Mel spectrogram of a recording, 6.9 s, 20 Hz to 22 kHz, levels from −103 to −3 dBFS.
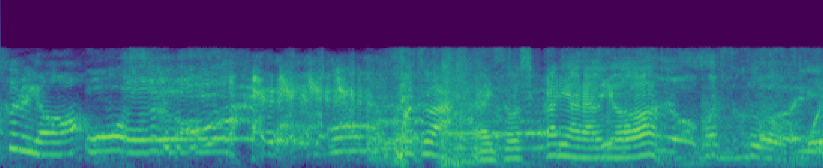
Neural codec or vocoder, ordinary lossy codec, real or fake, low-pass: codec, 16 kHz, 4 kbps, FreqCodec, smaller model; none; fake; none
